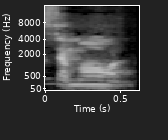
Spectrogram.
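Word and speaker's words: salmon: আরো আছে আপনার স্যালমন, লিখবেন স্যালমন কিন্তু উচ্চারণ করবেন স্যামন, ঠিক আছে?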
